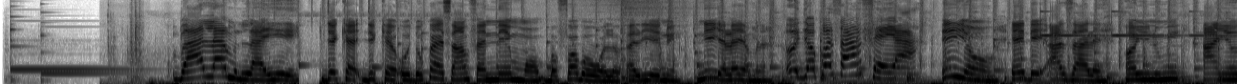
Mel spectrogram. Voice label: Radio Working Women AHANTA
